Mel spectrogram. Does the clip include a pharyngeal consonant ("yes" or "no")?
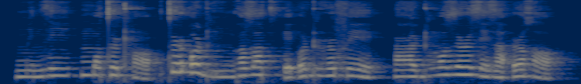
yes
